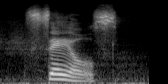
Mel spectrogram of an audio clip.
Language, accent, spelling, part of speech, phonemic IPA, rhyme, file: English, US, sails, noun / verb, /seɪlz/, -eɪlz, En-us-sails.ogg
- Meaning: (noun) 1. plural of sail 2. The sailmaker on board ship; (verb) third-person singular simple present indicative of sail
